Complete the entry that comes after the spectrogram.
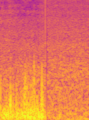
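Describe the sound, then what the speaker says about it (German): Strong wind buffets a hilltop by a tower at an old hillfort, roaring loudly into the microphone, then dropping abruptly to a lower, steady rush about halfway through. "Ich mache mal kurz Pause, weil es einfach zu extrem ist, der Wind hier oben."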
